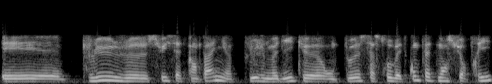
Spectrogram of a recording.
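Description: A man's fairly high voice at a moderate pace, with ordinary pitch variation and an unremarkable speaking voice. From Vendée, western France. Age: 20s. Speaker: caller, teacher. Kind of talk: phone-in discussion.

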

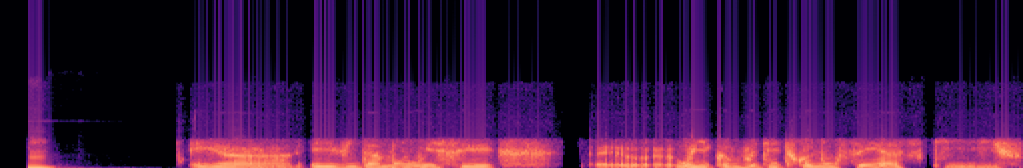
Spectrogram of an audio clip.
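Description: At a very slow pace with long, frequent pauses, a woman speaks at a fairly low pitch with lively intonation. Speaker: caller. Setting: phone call.

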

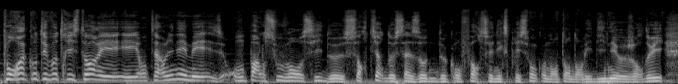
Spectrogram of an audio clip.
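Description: A very fast, fairly high male voice with very wide pitch swings over noticeable background noise. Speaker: radio host. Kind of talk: casual radio chat. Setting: studio.

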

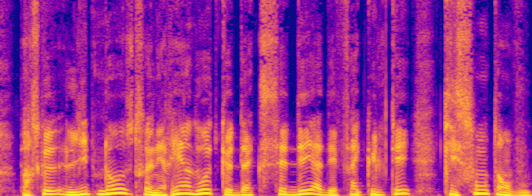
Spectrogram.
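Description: Over a quiet background, a man's somewhat breathy voice moves through very wide pitch swings. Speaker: hypnotherapist. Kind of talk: radio interview. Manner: calm, soothing.

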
